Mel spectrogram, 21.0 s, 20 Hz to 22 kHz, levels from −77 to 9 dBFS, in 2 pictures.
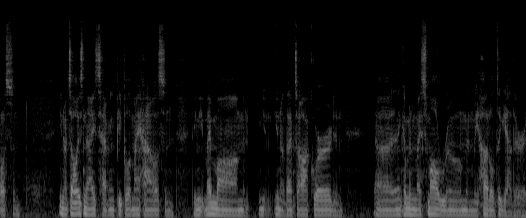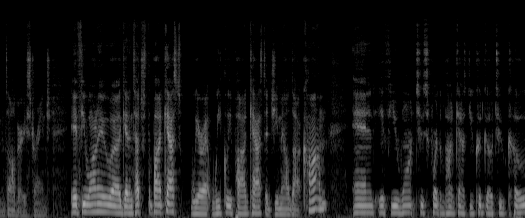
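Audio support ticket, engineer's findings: Channel delay (comb filtering), 17.83 s to end. One channel is roughly 0.7 ms late, so the mono fold-down notches evenly spaced bands from about 700 Hz. Speech sounds hollow.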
